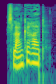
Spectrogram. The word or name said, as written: slankeret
